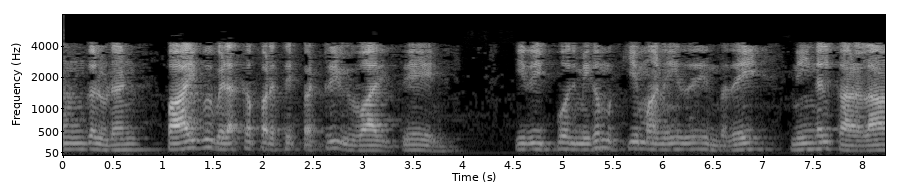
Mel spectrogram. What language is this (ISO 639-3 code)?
tam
